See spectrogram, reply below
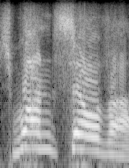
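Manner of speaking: grumpy, fed-up voice. Voicing a cook who ladles a bowl and names the price: disgruntled cook voice. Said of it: "he's just very disgruntled".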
